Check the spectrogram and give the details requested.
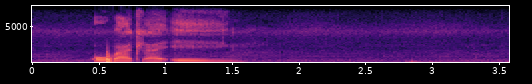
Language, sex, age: Southern Sotho, male, 21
